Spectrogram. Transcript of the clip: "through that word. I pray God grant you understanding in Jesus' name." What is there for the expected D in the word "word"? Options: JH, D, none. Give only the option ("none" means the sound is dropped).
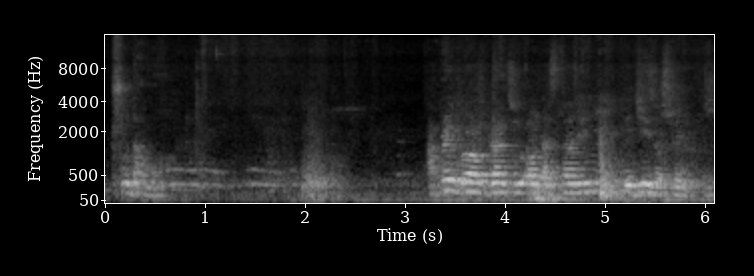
none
